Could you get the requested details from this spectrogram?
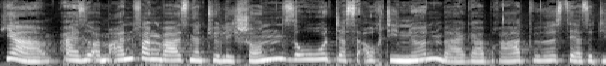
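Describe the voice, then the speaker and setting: A woman with a fairly high pitch and ordinary pitch variation speaks at a fairly slow pace against noticeable background noise. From Franconia, Nuremberg (Germany). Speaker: city tour guide. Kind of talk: casual interview. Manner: lively.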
